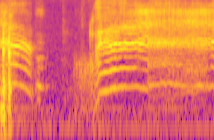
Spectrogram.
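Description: A baby crying: one wail falls away, then after a short break a second long, drawn-out wail begins about a second in.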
